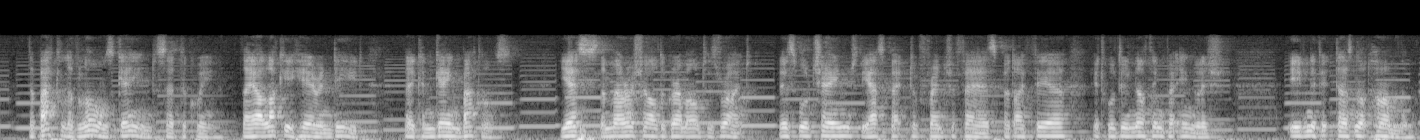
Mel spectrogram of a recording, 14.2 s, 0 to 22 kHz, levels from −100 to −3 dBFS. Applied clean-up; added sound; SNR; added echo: none; Wind instrument, woodwind instrument; 16 dB; reverberation time 0.8 s.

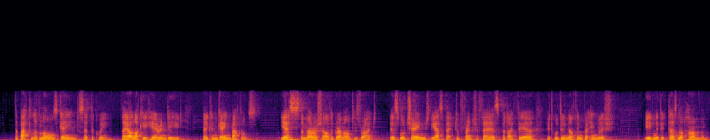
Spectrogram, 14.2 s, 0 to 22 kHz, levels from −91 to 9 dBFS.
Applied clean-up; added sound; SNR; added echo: neural separator model SepFormer DNS4.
